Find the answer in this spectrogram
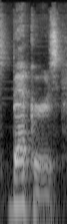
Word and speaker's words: Bueckers: And I was like, I I'm gonna say it and then it's not going to come out, but it's Beckers.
